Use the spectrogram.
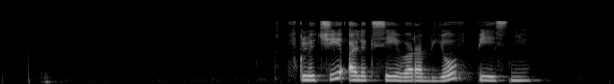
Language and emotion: Russian, neutral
